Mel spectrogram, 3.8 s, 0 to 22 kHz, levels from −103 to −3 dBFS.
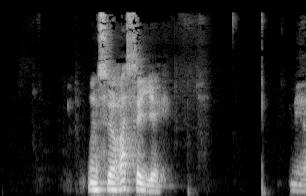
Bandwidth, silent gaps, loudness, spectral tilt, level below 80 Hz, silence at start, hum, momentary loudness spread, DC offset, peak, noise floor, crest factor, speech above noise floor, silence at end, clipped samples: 17 kHz; none; -18 LUFS; -4.5 dB/octave; -58 dBFS; 1.1 s; none; 23 LU; under 0.1%; -2 dBFS; -77 dBFS; 22 dB; 60 dB; 0 s; under 0.1%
